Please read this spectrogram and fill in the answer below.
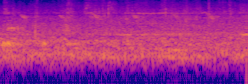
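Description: Short, falling, high-pitched animal chirps repeating a few times a second over a steady outdoor hiss.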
